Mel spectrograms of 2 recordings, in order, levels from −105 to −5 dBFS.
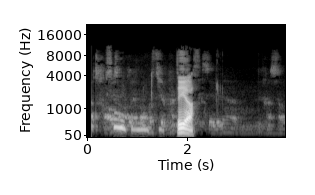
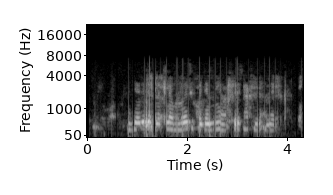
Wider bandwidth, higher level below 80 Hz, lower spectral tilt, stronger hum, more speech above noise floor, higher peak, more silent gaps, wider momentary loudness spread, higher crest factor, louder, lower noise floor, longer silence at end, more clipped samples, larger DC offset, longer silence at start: first, 9.8 kHz vs 7.4 kHz; first, -62 dBFS vs -70 dBFS; first, -6 dB/octave vs -4 dB/octave; neither; first, 46 dB vs 22 dB; first, -2 dBFS vs -20 dBFS; neither; first, 25 LU vs 16 LU; about the same, 22 dB vs 18 dB; first, -19 LUFS vs -37 LUFS; first, -67 dBFS vs -59 dBFS; first, 1.85 s vs 0.05 s; neither; neither; first, 0.4 s vs 0.1 s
